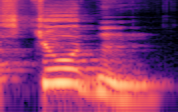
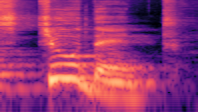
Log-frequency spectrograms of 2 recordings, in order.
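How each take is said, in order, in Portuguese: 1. O T final é interrompido na garganta. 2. O T final é totalmente liberado. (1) "ele dá uma paradinha lá na garganta ... que é o T pausado" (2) "ele não fala student"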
